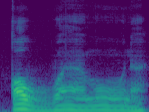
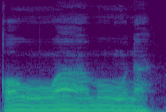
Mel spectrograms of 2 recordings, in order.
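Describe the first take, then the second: First: The doubled waw is stressed with raised voice. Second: The vowel before the waw is stretched long. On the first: The speaker calls it right. "I'm raising my voice ever so slightly" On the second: The speaker calls it wrong. "Here I'm not doing nabr"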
